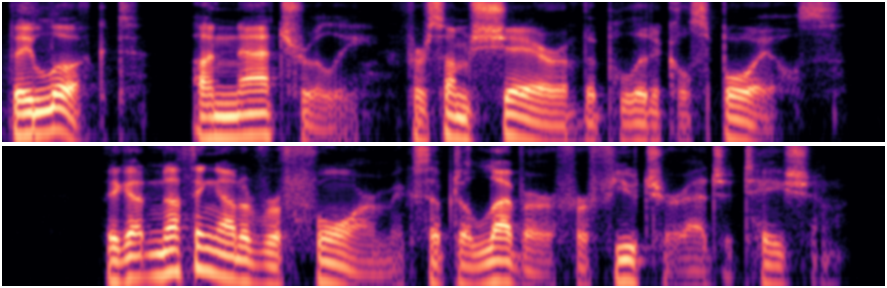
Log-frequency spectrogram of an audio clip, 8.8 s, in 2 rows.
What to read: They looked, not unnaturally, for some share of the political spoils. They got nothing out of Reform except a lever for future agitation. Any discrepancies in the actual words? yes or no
yes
